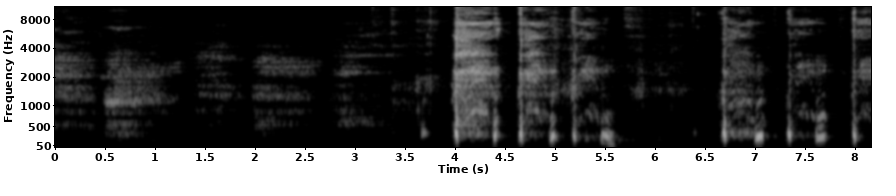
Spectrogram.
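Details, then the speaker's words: Productive cough in cystic fibrosis during a chest workout doing dips: two runs of about eleven harsh, fairly loose coughs; the speaker feels mucus in the upper lungs and is wheezing. "Yeah, the mucus is like in my upper lungs. I can hear it cuz I'm wheezing now. It's in my upper lungs."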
